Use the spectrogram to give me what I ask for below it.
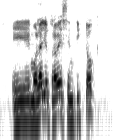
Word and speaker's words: Molay: Y pues acá nos vemos, Molay Maza, me encuentran en Facebook, Molay-Maza en X, Molay otra vez en TikTok, y ahí ¿cómo se llama el otro?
